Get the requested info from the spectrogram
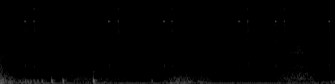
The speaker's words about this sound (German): Ich klicke jetzt mal hier alles an.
